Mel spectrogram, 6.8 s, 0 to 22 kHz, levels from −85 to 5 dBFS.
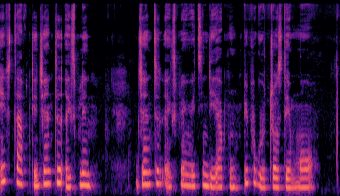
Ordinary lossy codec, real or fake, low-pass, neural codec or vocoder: none; real; none; none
